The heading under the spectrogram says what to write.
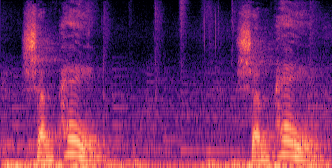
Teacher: so the first CH is pronounced as a sh.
